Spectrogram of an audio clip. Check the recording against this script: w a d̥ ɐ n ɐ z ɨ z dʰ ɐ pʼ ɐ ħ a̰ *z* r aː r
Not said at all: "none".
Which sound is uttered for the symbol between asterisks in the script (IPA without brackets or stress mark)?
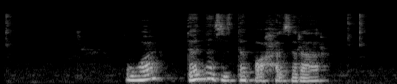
z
